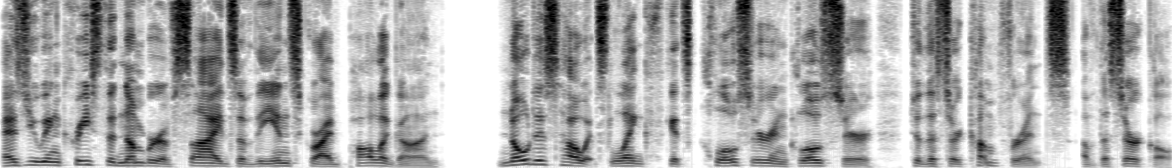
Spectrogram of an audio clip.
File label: narration; CALCULUS 7E; cengage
